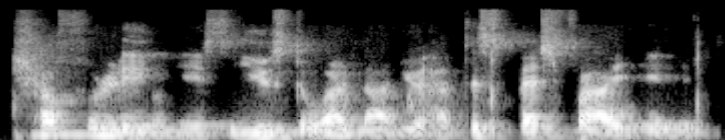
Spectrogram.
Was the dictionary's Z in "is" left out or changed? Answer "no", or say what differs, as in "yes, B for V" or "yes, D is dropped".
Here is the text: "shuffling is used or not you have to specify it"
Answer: yes, S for Z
